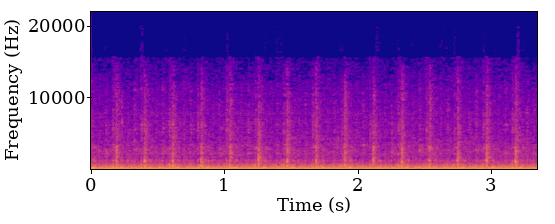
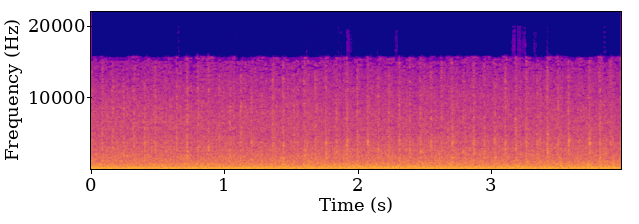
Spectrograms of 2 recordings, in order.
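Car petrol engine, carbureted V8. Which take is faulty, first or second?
second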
